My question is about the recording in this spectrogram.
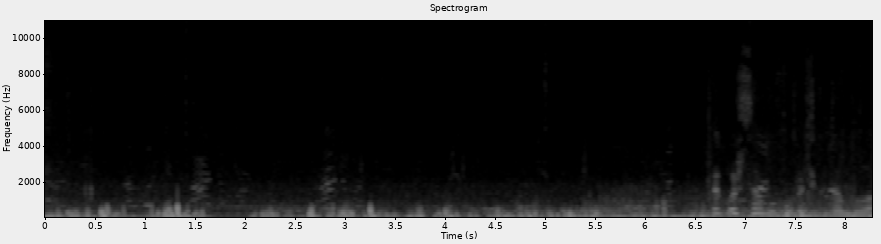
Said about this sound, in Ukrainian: але було в цей день вітряно і трошечки вже прохолодно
